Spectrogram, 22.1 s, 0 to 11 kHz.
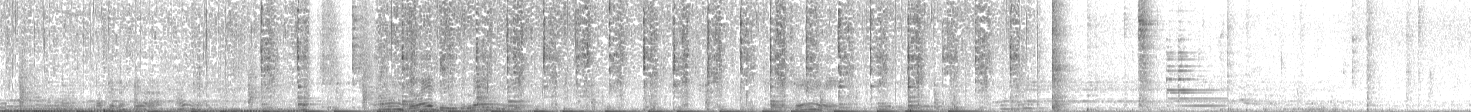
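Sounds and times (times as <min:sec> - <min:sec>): metal spatula scraping a wok: 0:00.0 - 0:16.2
frying sizzle: 0:00.0 - 0:17.5, 0:20.1 - 0:22.0.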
